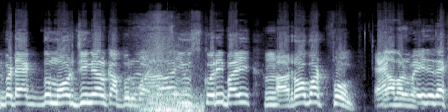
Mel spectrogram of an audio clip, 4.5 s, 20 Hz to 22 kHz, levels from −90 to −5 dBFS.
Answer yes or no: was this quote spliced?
yes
